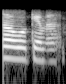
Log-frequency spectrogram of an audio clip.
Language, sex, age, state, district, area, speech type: Tamil, female, 30-45, Tamil Nadu, Nagapattinam, rural, conversation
